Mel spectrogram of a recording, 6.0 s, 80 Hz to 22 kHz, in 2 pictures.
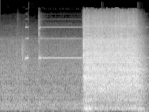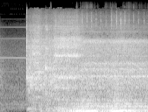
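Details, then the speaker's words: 1990 Honda EF hatch on a jump starter, just after a blown head gasket was replaced. The radiator is busted and leaking coolant. It cranks briefly, catches, then settles into a steady, even run with no misses or knocks; running decently. "and it seems to be running pretty decent the only thing is it needs that radiator"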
